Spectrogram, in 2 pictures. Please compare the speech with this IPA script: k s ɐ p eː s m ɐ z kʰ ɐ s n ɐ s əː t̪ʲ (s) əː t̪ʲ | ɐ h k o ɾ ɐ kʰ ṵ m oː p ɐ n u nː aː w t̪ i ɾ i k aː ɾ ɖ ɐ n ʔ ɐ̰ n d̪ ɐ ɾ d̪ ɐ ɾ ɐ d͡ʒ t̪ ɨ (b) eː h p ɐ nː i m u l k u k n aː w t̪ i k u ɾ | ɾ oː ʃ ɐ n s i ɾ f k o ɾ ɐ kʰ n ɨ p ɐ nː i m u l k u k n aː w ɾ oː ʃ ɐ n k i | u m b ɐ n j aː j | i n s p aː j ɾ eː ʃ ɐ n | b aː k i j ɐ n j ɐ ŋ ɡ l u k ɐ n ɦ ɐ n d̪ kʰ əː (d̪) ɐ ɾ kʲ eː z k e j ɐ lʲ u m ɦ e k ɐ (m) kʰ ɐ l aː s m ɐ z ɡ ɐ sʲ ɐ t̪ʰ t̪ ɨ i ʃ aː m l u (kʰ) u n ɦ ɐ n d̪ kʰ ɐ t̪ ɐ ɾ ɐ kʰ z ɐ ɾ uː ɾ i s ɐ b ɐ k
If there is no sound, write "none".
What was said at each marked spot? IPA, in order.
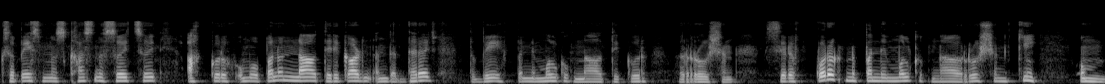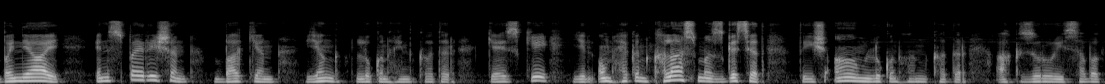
s, b, t̪, n, k

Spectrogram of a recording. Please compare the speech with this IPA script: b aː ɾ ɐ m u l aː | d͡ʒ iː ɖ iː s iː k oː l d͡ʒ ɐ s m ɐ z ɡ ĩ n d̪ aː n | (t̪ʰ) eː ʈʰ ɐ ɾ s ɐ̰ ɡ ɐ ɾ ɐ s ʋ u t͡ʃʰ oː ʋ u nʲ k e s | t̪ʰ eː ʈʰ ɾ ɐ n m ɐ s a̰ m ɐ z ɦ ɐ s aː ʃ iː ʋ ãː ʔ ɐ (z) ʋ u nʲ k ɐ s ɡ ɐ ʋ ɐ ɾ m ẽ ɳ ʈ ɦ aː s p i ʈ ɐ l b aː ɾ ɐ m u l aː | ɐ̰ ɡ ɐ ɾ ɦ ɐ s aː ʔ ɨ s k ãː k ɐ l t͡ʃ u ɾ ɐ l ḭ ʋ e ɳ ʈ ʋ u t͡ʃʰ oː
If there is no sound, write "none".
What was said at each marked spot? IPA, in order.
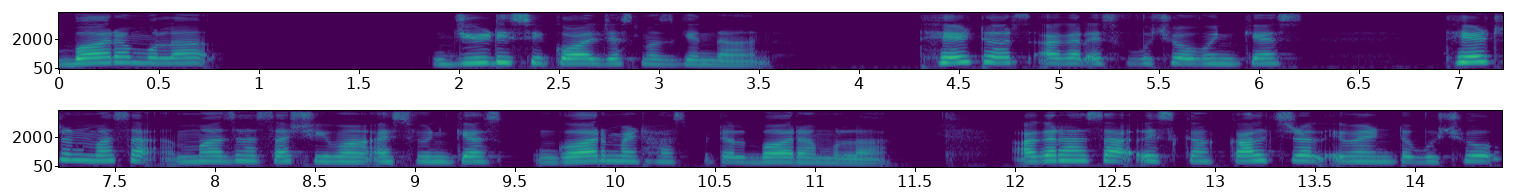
t̪ʰ, s

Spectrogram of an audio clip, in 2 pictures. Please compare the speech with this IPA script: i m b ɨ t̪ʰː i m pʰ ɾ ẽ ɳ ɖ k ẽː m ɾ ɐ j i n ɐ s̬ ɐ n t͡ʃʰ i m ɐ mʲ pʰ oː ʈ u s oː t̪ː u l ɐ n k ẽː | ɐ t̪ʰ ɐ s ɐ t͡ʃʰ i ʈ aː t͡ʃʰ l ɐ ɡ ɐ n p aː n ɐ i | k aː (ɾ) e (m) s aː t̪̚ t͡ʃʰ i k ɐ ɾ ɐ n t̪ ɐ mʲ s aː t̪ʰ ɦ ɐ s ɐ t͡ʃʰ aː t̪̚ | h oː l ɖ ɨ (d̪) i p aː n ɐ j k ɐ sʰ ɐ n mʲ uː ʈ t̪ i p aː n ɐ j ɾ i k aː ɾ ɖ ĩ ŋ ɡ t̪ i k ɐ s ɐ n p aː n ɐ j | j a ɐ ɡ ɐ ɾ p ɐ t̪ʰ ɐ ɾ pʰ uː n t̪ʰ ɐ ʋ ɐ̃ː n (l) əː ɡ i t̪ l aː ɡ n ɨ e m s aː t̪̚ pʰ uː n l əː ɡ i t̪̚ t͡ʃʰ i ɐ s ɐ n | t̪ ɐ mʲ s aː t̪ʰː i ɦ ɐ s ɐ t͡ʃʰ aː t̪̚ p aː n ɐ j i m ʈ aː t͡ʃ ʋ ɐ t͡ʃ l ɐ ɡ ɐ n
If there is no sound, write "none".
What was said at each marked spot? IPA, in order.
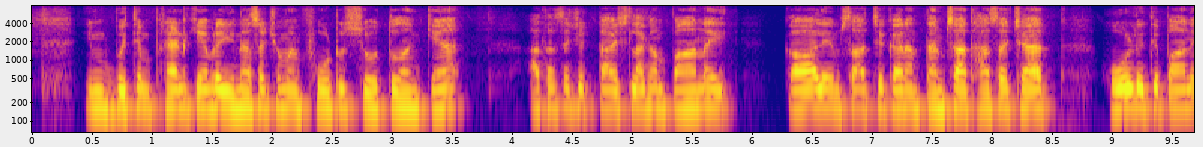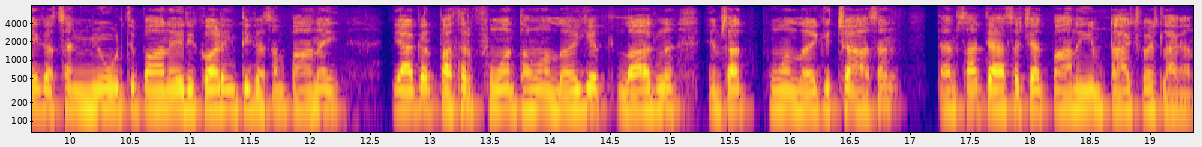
l, m, t̪, l

